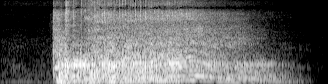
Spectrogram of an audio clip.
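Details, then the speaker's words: Chainsaw revived with fresh gas, on choke with good compression: starts abruptly, screams briefly, then revs sag to nothing within three seconds; won't hold throttle. "See what happens. Can't hold the throttle. We'll pull the choke. Ooh, definitely got compression."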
